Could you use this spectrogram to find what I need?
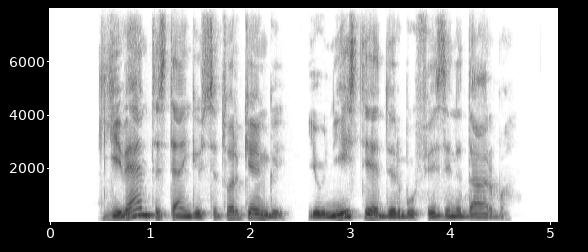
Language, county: Lithuanian, Alytus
